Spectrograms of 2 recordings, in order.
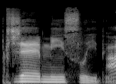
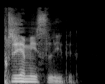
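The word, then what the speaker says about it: Přemyslid: 발음 잘 들어보십시오. 프레미슬리드. – 아! 미치겠다 진짜. – 그냥 영어식으로 하면 프레미슬리드. – 네. 예. 근데 정식은 어떻게 된다고요? – 프레미슬리드. – 프레미슬리드? – 예예 비슷합니다. 네. 보통 그냥 프레미슬리드라고 하는데 네네네. 그냥 프레미슬리드라고 하겠습니다.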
